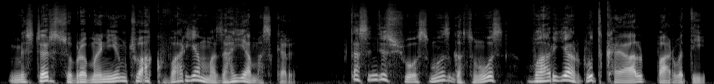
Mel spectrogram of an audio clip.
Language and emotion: Kashmiri, happy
